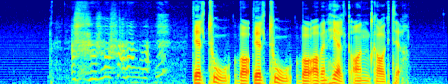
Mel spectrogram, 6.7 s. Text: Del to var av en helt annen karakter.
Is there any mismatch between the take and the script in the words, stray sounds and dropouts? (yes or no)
yes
